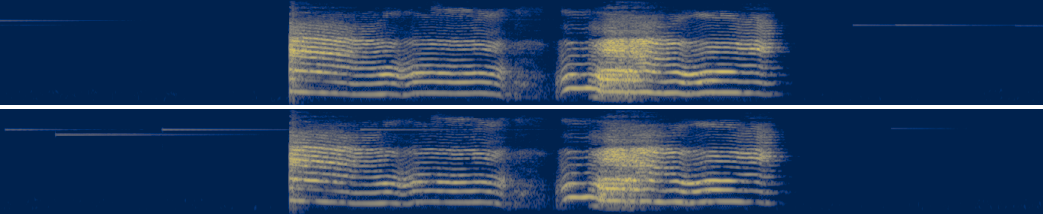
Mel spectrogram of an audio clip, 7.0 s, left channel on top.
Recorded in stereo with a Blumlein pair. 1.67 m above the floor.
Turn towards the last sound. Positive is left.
turn(degrees=10)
